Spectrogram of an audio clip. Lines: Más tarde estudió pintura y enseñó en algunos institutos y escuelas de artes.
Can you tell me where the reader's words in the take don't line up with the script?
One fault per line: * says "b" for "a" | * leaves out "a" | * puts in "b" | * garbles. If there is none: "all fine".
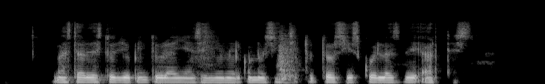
all fine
